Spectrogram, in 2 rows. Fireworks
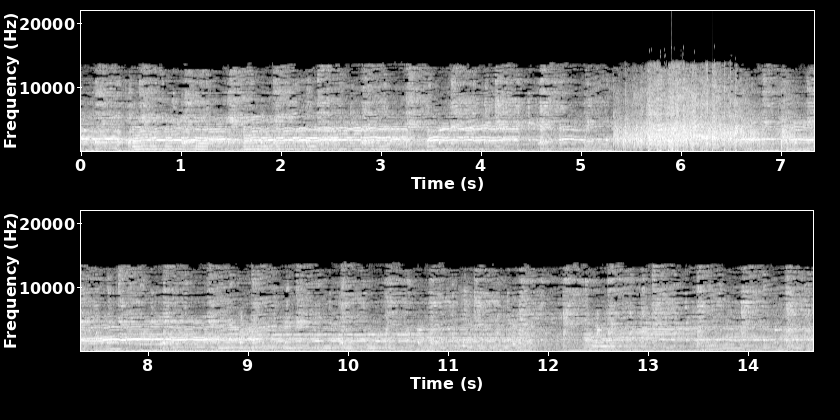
5.3 7.6

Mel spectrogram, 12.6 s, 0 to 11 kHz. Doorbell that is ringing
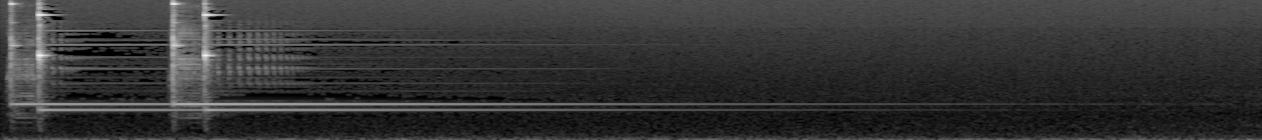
0.0 8.8

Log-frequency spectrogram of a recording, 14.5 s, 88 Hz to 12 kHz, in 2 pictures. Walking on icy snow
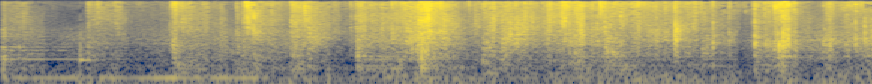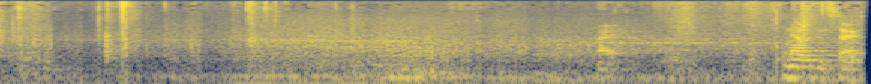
1.3 8.1

